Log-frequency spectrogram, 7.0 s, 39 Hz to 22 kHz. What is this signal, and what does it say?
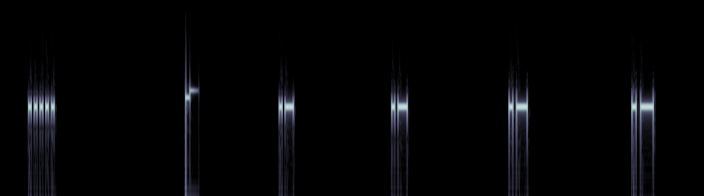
Morse code, heard as a keyed tone, about 38 wpm, spaced as for 8 wpm, 700 Hz. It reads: 5 AAAA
